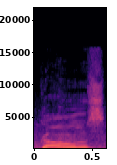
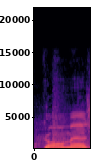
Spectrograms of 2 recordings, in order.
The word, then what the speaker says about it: Gomes: make sure that we say his name Ronaldo Gomes he was referred to as Gomez yesterday apologize for that but Ronaldo Gomes is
